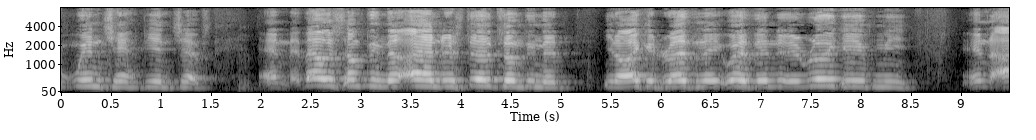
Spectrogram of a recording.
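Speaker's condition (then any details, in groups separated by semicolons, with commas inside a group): Cerebral palsy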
